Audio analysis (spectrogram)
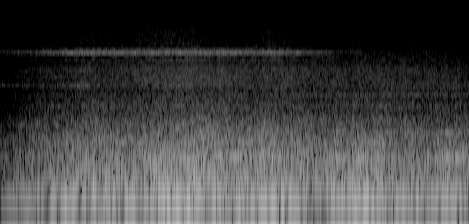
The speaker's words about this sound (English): After a few minutes, the next metro arrived, and I watched him enter it.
